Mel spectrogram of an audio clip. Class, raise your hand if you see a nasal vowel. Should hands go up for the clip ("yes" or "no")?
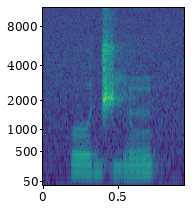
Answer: yes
